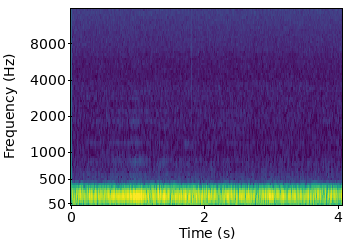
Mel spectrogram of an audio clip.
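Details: ['Low, drawn-out whale moans, held tones broken into a few pulses, rising out of a thick, steady rumble of background noise.']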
